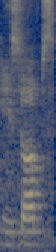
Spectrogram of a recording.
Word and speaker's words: Aesop: I guess it's pronounced Aesop. – Oh, right, of course, Aesop, of course, with the talking animals.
